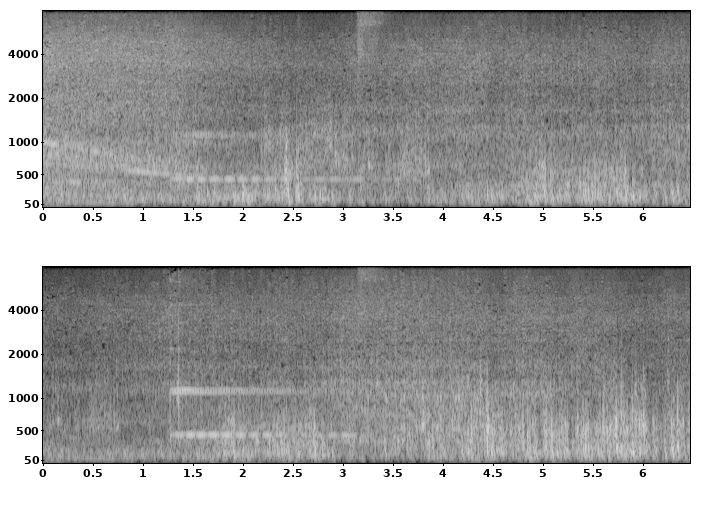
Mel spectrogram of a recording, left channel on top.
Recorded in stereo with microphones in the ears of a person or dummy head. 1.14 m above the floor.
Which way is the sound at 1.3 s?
30° right (ahead or behind).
